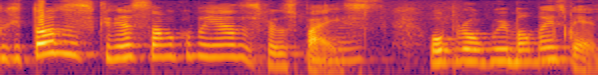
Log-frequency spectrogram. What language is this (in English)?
Portuguese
